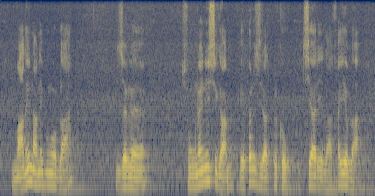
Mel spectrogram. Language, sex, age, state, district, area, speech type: Bodo, male, 45-60, Assam, Kokrajhar, rural, spontaneous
